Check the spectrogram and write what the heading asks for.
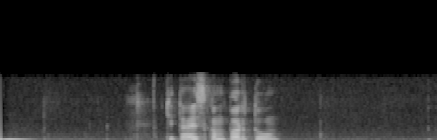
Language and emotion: Russian, neutral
